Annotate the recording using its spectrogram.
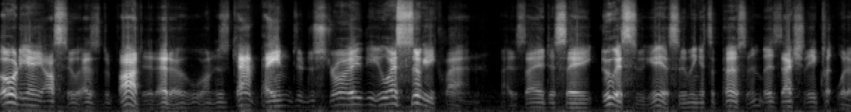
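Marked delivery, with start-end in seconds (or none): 0.0-6.0 put-on slow, deliberate, measured old man's voice. Reading an old man's lines aloud: old man voice. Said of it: "old man voice".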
